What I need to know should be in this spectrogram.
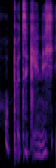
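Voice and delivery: breathy whispered plea, no voice. Acted. Exhausted girl whispers to Jacob, pleading whisper. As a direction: beg him softly in a whisper.

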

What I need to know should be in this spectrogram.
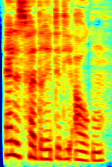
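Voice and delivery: usual speaking voice

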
